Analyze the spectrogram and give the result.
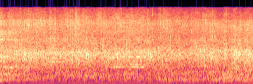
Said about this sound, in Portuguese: Muitos aplausos agora em Santarém para críticas eh, de André Ventura aos eh, impostos que se cobram eh, em Portugal.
